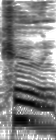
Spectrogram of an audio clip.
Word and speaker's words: Kuhn: Kurt Flood was a very good Major League Baseball player, and Bowie Kuhn, and that's Bowie, like the Bowie knife, and Kuhn, but it's spelled K-U-H-N.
